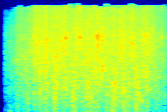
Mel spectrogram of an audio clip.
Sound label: money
